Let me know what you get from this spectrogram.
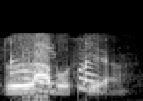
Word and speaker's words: Labossiere: It was close. It was very close. It's Labossiere. – Labossiere.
